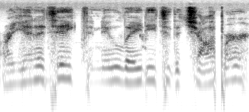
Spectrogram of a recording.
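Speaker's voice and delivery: loud, hushed stage whisper loud enough to carry. The fairy dragon pops out of Theo's garb to ask Theo: Vendelfek's loud whisper. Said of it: "whispers loudly".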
